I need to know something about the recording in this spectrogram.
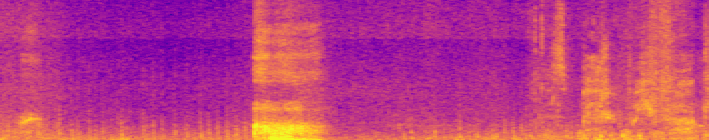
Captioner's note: Tommy groaning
